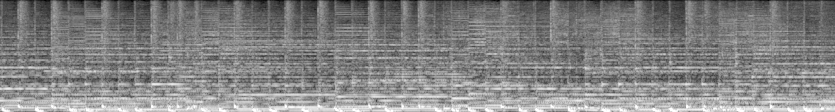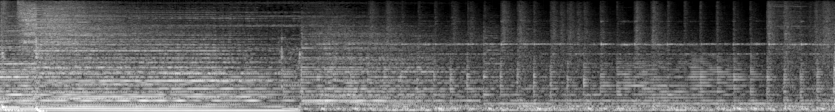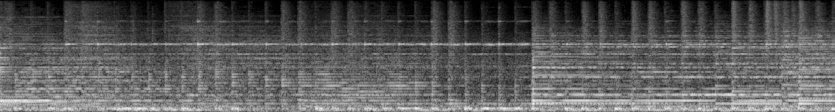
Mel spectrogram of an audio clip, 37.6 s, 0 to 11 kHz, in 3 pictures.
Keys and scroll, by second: 2.7 space, 3.6 space, 7.5 space, 8.2 space, 10.4 space, 11.0 space, 14.6 space, 15.6 space, 16.6 2, 27.2 space, 28.9 space, 37.0 Escape.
